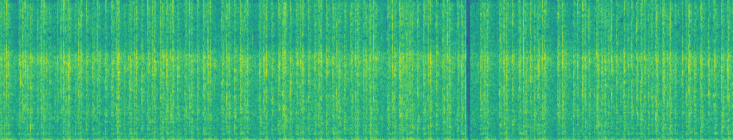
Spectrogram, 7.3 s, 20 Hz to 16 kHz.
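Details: Fresh 409ci small-block Chevy race car engine, first fire-up with the turbo off and a weak battery: a loud lumpy V8 idle with a steady low rumble and no knocks; running healthy.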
